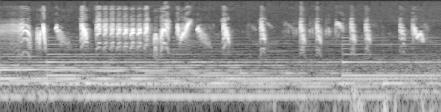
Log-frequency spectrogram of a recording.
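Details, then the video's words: Clamorous reed warbler in a marsh, a song the male uses to mark territory and attract females. Loud, rapid chattering of sharp, squeaky notes and a brief fast trill, with a steady musical drone underneath. "Kerak basi dikenal memiliki suara nyaring, keras, dan berulang-ulang."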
